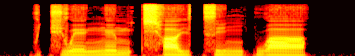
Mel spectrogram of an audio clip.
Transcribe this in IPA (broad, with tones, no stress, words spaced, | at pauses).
t͡ɕwe˧ŋẽ˥˧m t͡ɕʰa˥˧jt͡si˥˧ŋ pwa˥˧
